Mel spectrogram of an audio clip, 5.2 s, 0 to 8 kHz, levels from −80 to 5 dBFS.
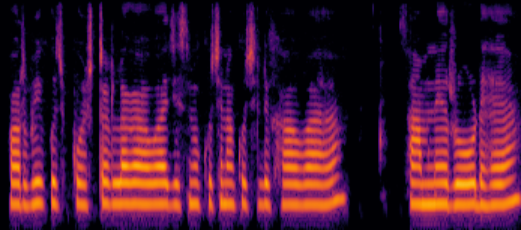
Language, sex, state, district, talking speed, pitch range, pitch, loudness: Hindi, female, Chhattisgarh, Raigarh, 195 wpm, 230-240 Hz, 235 Hz, -17 LUFS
